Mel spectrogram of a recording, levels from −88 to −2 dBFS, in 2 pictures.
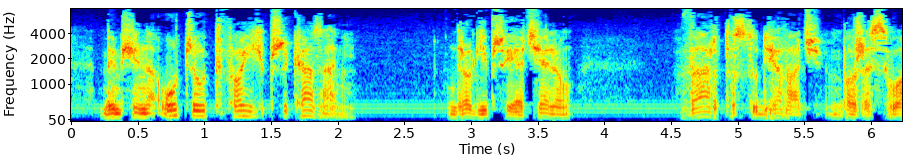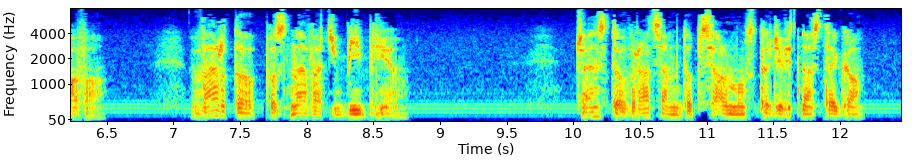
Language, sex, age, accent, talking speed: Polish, male, 40-59, native, 90 wpm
